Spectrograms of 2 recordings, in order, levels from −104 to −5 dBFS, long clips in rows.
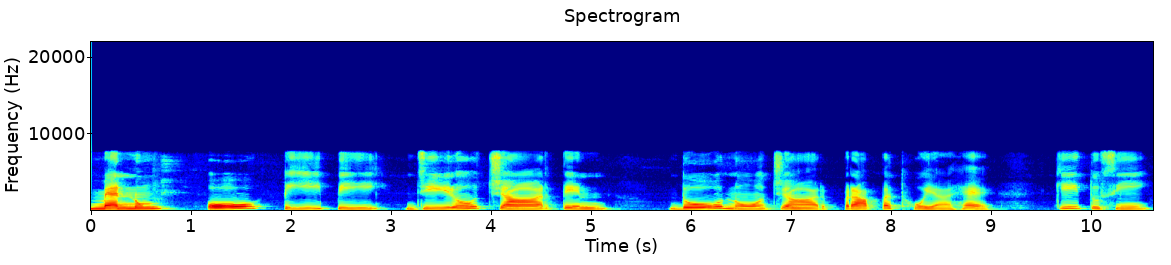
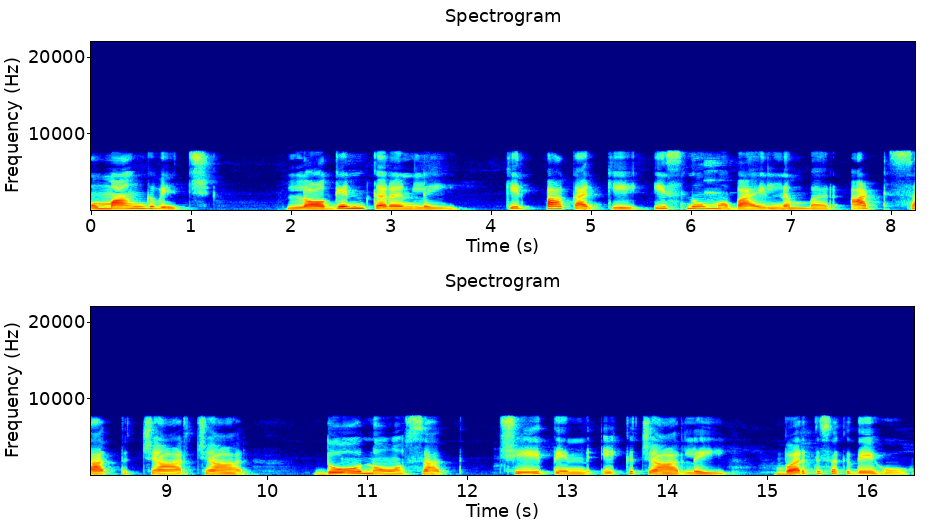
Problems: none marked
